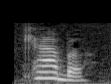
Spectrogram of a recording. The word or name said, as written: cabas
